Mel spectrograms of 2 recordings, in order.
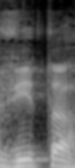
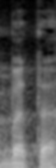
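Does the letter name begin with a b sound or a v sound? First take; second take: v sound; b sound. First: The word begins with a v sound. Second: The word begins with a b sound. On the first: This is how the Greeks name the letter. The speaker calls it right. "В них альфа, віта, гама" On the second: This is the Latin-based naming of the letter. The speaker calls it wrong. "Не альфа, бета, гама"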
